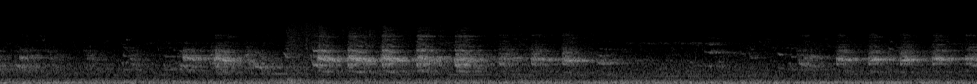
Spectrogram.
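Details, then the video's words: Jakes, young wild turkey gobblers, calling from the ground under a roosted hen on 30 March 2017; two runs of hoarse repeated yelps, the first strongest around three to five seconds, a second series starting near eight seconds. "JAKE YELPS from REAL WILD TURKEYS"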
